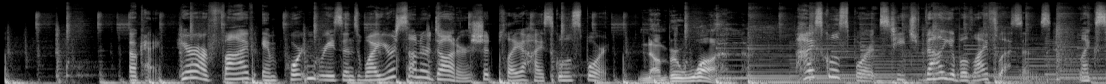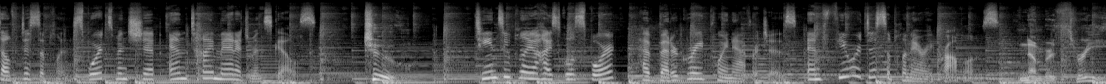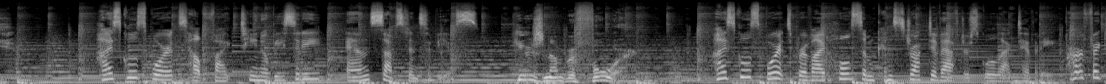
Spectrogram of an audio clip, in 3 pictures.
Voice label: audio spot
